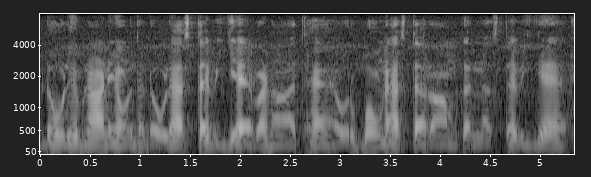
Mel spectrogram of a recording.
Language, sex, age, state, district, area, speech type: Dogri, male, 30-45, Jammu and Kashmir, Udhampur, rural, spontaneous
